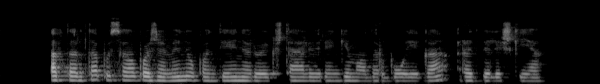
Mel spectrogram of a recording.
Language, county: Lithuanian, Kaunas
